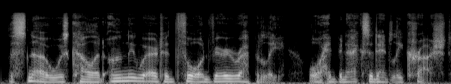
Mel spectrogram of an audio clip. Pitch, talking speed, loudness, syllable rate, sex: 120 Hz, 215 wpm, -22 LUFS, 7.1 syllables/s, male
